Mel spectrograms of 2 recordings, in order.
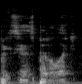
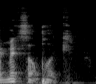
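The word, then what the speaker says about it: Mxyzptlk: I must compliment you on the proper pronunciation of Mixias Pidalic. I cringe whenever I hear Mixoplic."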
